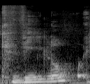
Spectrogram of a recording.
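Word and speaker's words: Quilow: Wir waren im Wasserschloss Quilo. Ich hoffe, ich habe das richtig ausgesprochen. Wasserschloss Quilo, wirklich mit Q. Mit Q am Anfang. – Und W am Ende.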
